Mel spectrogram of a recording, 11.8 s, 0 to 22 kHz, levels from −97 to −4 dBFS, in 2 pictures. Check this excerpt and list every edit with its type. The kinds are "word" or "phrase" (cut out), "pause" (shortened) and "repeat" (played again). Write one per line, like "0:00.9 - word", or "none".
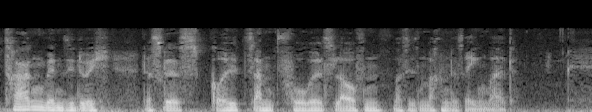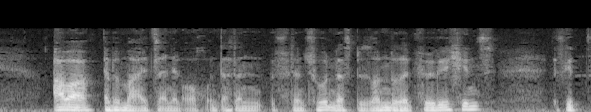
0:01.6 - word
0:04.2 - word
0:04.6 - word
0:06.9 - pause
0:07.7 - word
0:08.2 - word
0:08.8 - word
0:10.0 - word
